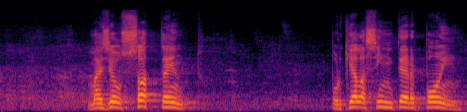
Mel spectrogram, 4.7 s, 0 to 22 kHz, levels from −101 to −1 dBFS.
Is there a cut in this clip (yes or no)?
no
